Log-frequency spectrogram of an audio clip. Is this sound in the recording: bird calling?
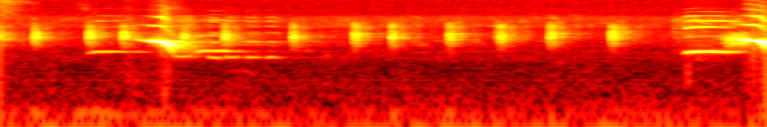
yes

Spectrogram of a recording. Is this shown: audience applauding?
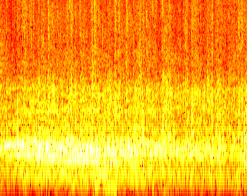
yes

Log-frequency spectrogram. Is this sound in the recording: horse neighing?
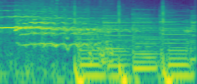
yes

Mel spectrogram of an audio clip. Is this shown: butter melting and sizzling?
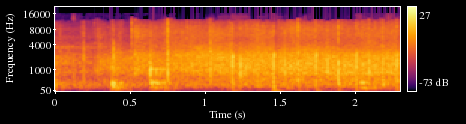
no

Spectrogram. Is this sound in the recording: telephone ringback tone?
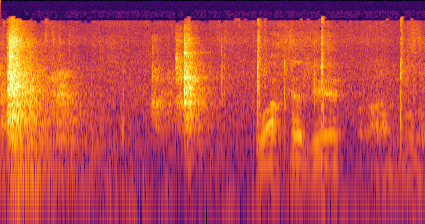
no

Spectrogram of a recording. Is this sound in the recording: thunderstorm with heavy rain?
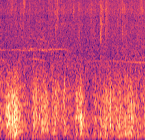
yes

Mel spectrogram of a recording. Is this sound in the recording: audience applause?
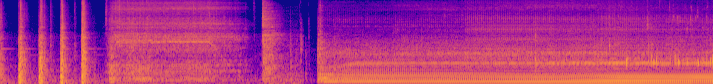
no

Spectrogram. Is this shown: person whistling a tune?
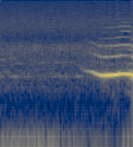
no

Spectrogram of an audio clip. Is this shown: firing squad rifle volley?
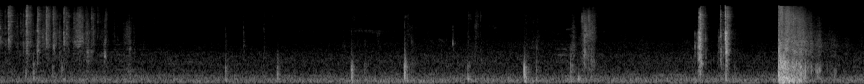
yes

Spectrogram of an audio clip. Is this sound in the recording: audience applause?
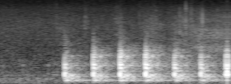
no

